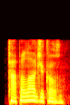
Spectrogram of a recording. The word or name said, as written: topological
